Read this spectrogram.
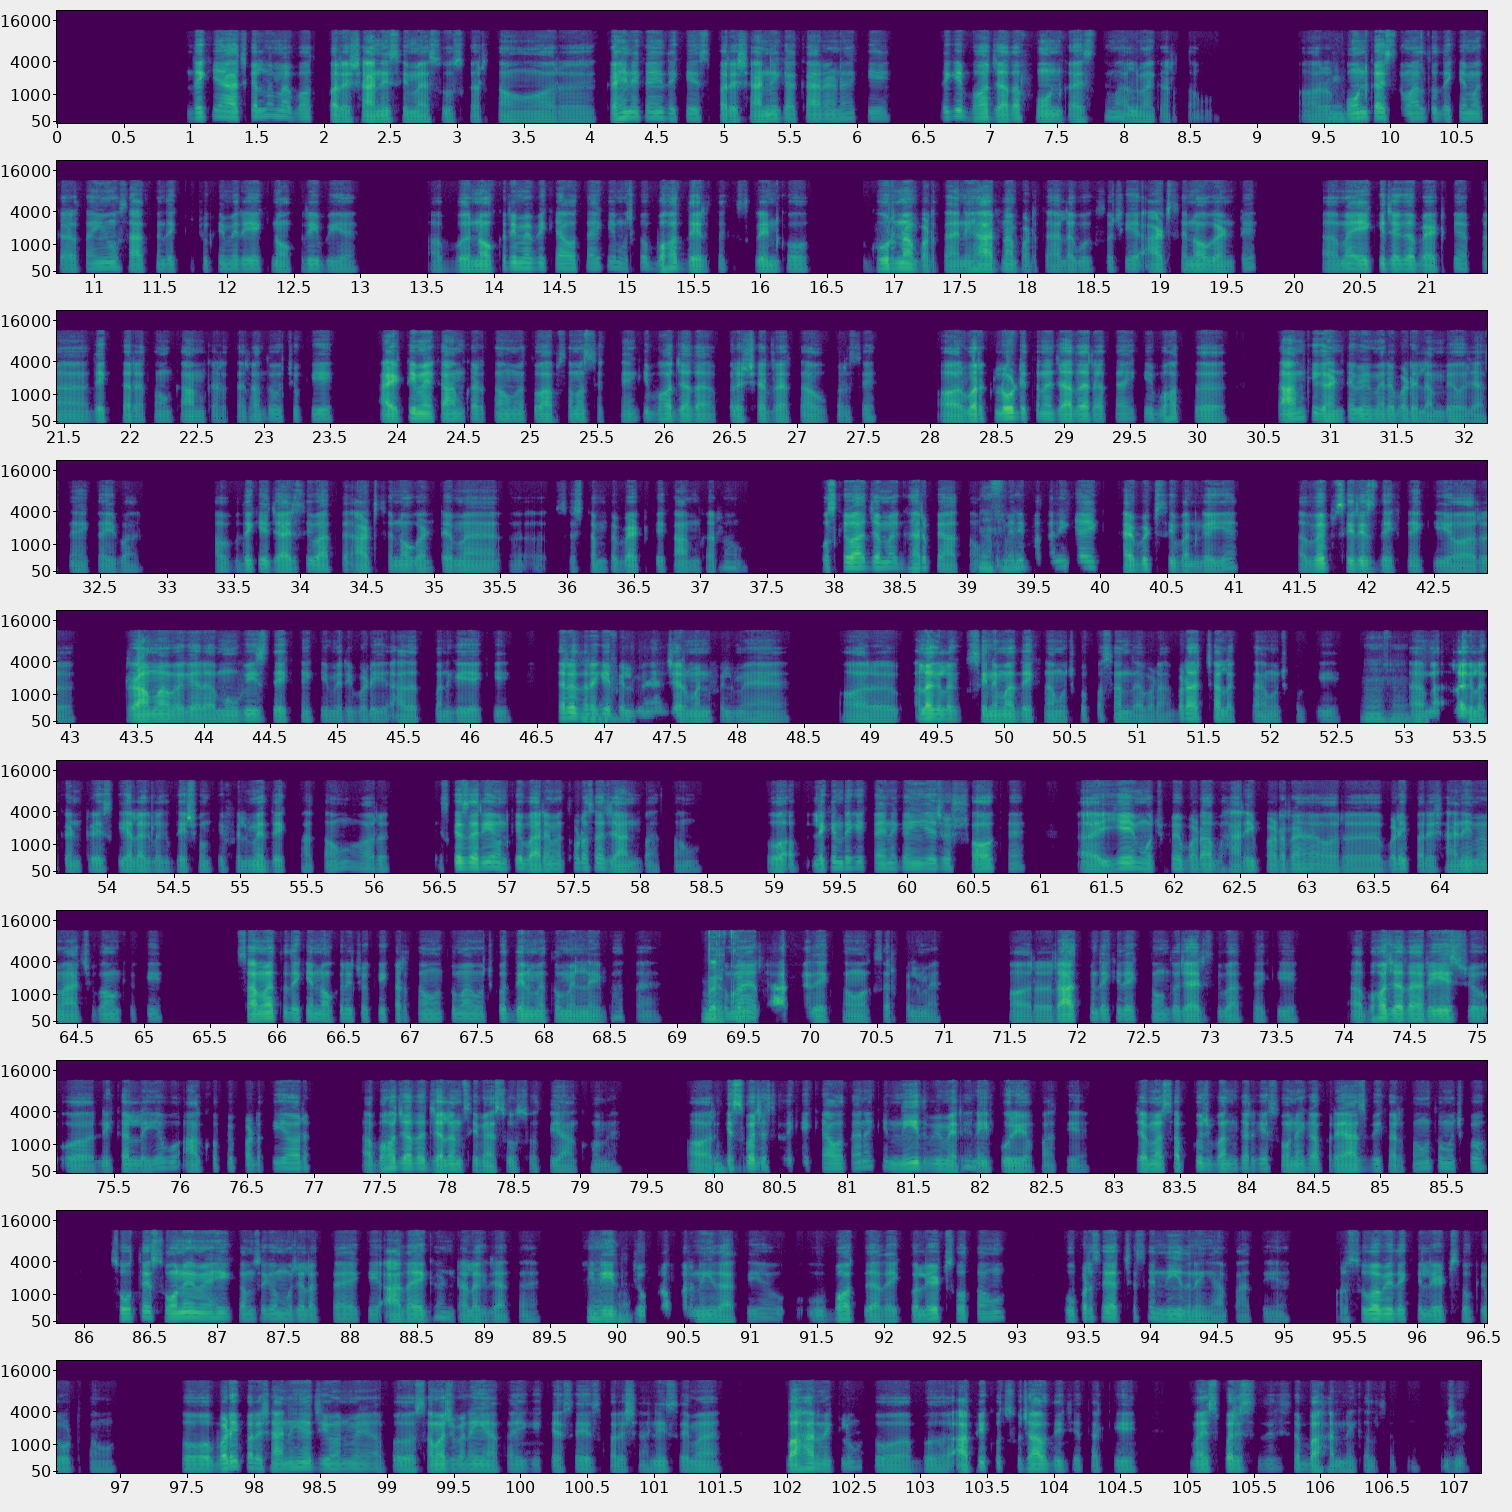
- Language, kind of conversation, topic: Hindi, advice, स्क्रीन देर तक देखने से सोने में देरी क्यों होती है?
- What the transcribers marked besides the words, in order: in English: "आईटी"; in English: "प्रेशर"; in English: "वर्क़ लोड"; in English: "सिस्टम"; in English: "हैबिट"; in English: "वेब सीरीज़"; in English: "ड्रामा"; in English: "मूवीज़"; in English: "कंट्रीज़"; in English: "रेज़"; unintelligible speech; in English: "प्रॉपर"; in English: "लेट"; in English: "लेट"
